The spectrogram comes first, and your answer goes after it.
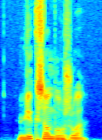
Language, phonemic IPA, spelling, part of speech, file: French, /lyk.sɑ̃.buʁ.ʒwa/, luxembourgeois, adjective / noun, Fr-luxembourgeois.ogg
- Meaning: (adjective) of Luxembourg; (noun) Luxembourgish (language)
